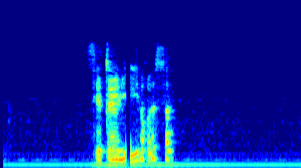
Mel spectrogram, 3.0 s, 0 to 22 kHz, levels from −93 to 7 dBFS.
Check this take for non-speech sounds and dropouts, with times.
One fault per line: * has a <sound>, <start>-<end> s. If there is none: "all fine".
* has a dropout, 1.3-1.3 s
